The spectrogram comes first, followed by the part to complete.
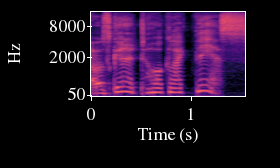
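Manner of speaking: slithery, hissing character voice. Recalling the voice first planned when talking as Nate: slithery Nate voice. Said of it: "I was gonna give him a bit of a slither with his voice".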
